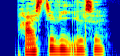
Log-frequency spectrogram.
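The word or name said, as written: præstevielse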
